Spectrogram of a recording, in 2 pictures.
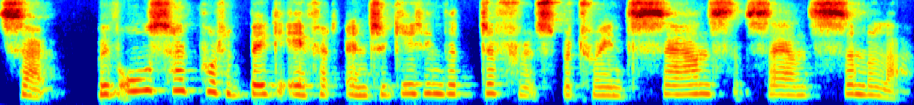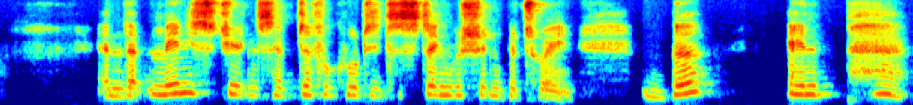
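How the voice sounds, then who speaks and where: A woman with a New Zealand accent presenting a literacy program in a slow, deliberate walkthrough, sounding out letters one at a time. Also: medium pitch, a little mellow, poor audio. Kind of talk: screen-recorded software walkthrough.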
